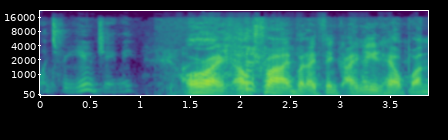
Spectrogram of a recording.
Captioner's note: laughter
